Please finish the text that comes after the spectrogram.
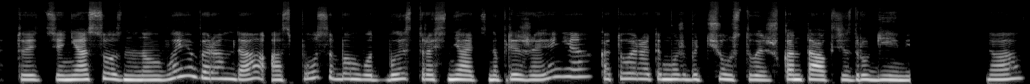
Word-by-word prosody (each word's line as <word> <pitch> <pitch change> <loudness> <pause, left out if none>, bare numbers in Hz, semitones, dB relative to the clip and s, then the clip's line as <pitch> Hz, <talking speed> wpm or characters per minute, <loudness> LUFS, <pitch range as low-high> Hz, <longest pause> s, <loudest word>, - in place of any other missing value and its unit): То 220 - -4
есть 215 -2 -2
не 215 0 +5
осознанным 215 -3 +2
выбором, 280 - -1
да, 235 +6 -2
а 215 0 -1
способом, 255 0 -4
вот, 220 -1 -1
быстро 230 +2 -2
снять 220 -2 +3
напряжение, 230 - -1
которое 250 +1 -5
ты, 235 - -7
может 230 -1 +3
быть, 215 -3 -2
чувствуешь 210 -2 -2
в - - -17
контакте 220 -2 +3
с - - -1
другими. 205 -2 +3 0.8
Да. 225 +3 0
225 Hz, 130 wpm, -18 LUFS, 210-250 Hz, 0.8 s, не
